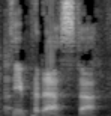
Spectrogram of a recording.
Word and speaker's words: DePodesta: DePodesta.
